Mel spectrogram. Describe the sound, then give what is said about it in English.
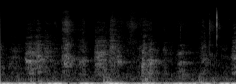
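An excited dog, Nola, pants rapidly and steadily after knocking a Facebook microphone off, quick breathy huffs repeating in a fast rhythm throughout, fairly loud with no speech over it. “She gets very excited. And she knocked a Facebook mic off.”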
